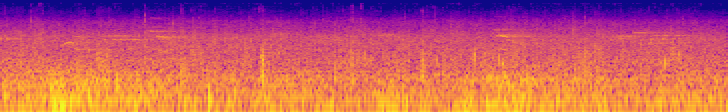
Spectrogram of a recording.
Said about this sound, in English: And a lot of rain. Well, not that much rain. Wouldn't be recording.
